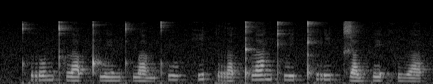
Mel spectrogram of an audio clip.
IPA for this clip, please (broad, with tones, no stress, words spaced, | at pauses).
kʰro˥˩nkʰla˦˥p̚ kʰwe˧nkʰwa˨˩mkʰwu˥˩k̚ hi˥˩t̚pra˨˩t̚kʰla˥˩ŋkʰli˦˥t̚ kʰri˥˩t̚t͡ɕa˧jpe˦˥ʔhɯ˧a̯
